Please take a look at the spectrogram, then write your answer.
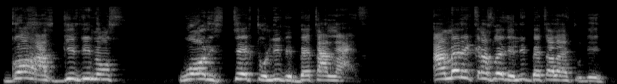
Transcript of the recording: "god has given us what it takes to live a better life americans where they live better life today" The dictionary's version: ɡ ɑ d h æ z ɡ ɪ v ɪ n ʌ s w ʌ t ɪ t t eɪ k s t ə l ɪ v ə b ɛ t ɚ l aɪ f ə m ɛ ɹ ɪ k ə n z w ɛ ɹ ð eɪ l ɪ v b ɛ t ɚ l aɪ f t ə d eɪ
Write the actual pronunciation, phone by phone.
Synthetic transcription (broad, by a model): ɡ ɑ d h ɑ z ɡ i v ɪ n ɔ s w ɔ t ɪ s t eɪ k t ə l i v ə b ɛ t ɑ l aɪ f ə m ɛ ɹ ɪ k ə n s w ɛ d eɪ l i v b ɛ t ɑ l aɪ f t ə d eɪ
